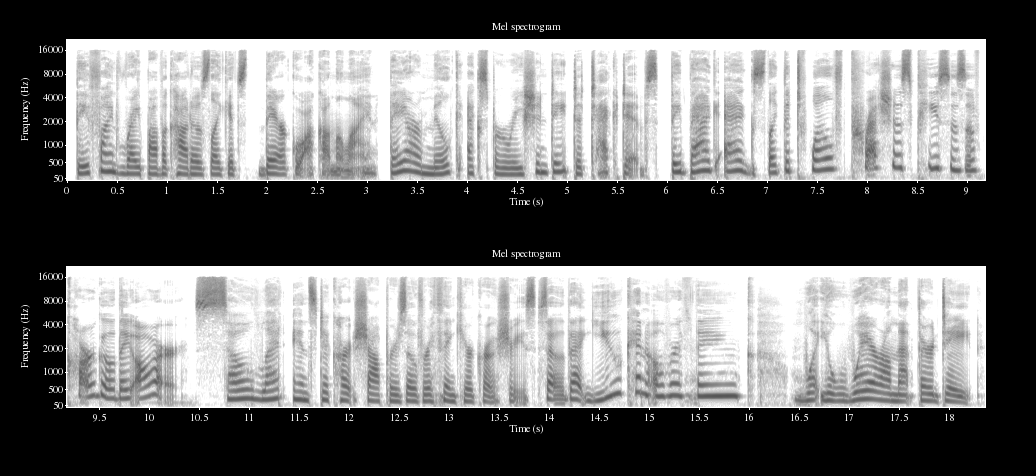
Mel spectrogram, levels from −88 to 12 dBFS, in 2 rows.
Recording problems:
none

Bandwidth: 16 kHz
